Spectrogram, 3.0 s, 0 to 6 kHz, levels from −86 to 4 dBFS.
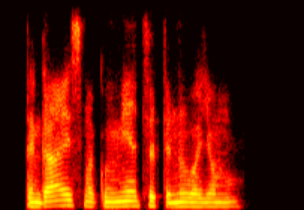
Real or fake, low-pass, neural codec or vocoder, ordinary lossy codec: fake; 5.4 kHz; codec, 44.1 kHz, 2.6 kbps, DAC; Opus, 24 kbps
